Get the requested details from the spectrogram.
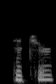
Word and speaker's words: Pitcher: Pitcher, P-I-T-C-H-E-R.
